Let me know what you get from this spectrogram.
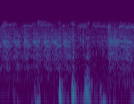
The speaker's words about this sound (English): Now don't flood it. Oh no, the car doesn't start.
